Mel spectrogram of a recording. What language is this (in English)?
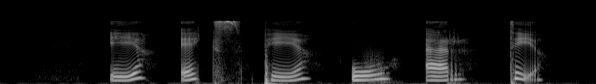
Swedish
